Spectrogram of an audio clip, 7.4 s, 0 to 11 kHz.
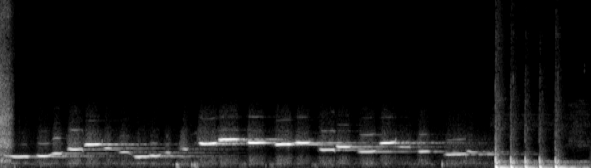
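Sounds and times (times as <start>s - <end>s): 
person whistling a melodic tune to summon someone: 0.0s - 7.3s
knocking on a door: 6.2s - 7.3s.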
